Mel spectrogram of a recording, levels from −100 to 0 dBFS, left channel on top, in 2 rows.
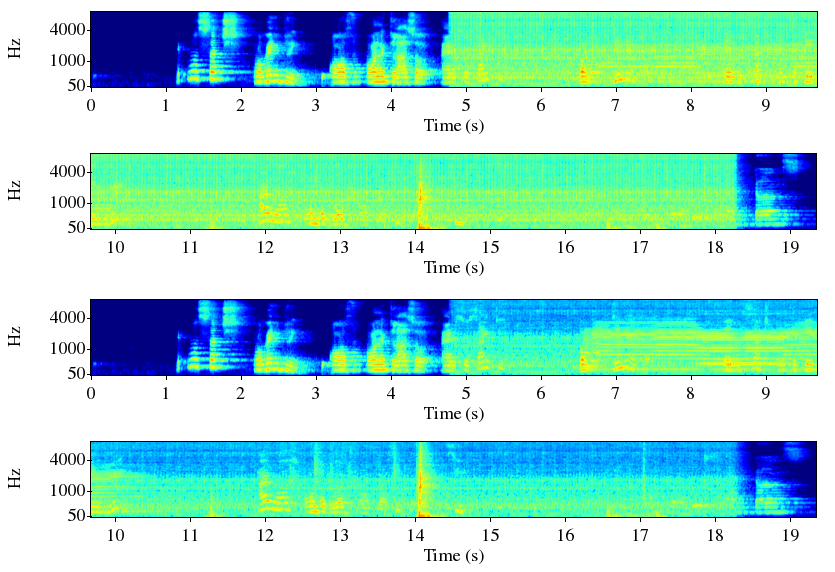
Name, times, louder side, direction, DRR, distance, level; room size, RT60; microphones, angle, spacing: voice 1, 1.3-2.8 3.2-5.5 6.4-7.5 8.4-10.2 11.9-14.0 14.4-14.7, left 2 dB, 10° left, 9 dB, 0.3 m, -35 dB
sound 1, 4.8-18.3, left 12 dB, 85° left, 0.4 m, -34 dB
Wind instrument woodwind instrument, 6.5-10.9, right 5 dB, 80° right, 1.3 m, -37 dB
sound 2, 11.2-17.2, right 1 dB, 10° right, 0.8 m, -37 dB
voice 2, 17.0-19.1, left 3 dB, 70° left, 3 dB, 2.0 m, -46 dB
12.5 x 6.9 x 5.0 m, 0.84 s
head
